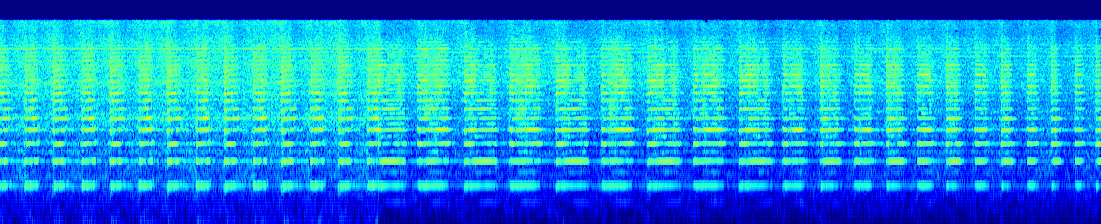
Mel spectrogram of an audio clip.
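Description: Datron high-speed CNC milling spindle cutting aluminium: the end mill gives a whine of fixed pitch that pulses on and off about three times a second as it moves in and out of the cut. About six seconds in, the low rumble underneath drops away.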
